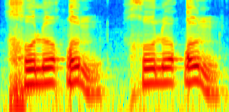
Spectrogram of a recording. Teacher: খুলু কুন, কফ কিন্তু গলায় যেতে হবে। খুলুকুন বললে কাফ হয়ে যাবে।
